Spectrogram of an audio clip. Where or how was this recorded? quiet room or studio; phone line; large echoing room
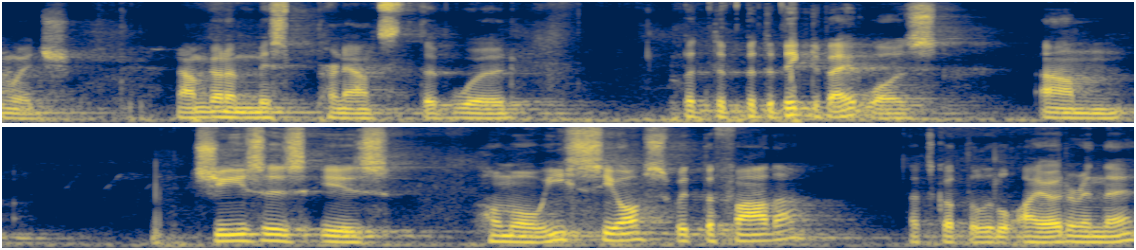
large echoing room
